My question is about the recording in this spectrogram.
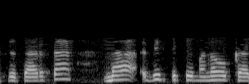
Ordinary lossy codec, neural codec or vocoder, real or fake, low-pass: MP3, 16 kbps; codec, 16 kHz, 16 kbps, FreqCodec, larger model; fake; 3.6 kHz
